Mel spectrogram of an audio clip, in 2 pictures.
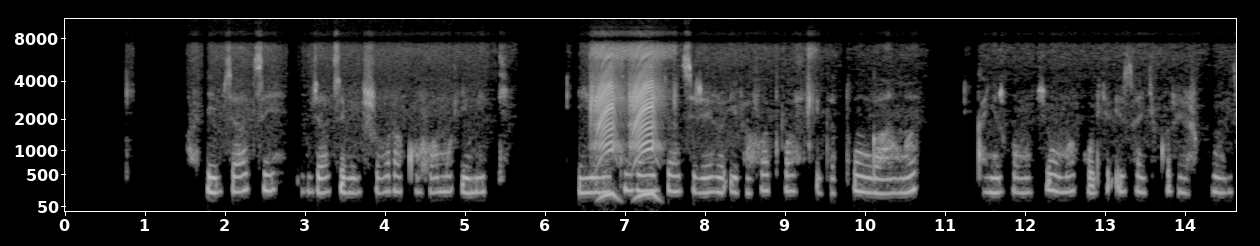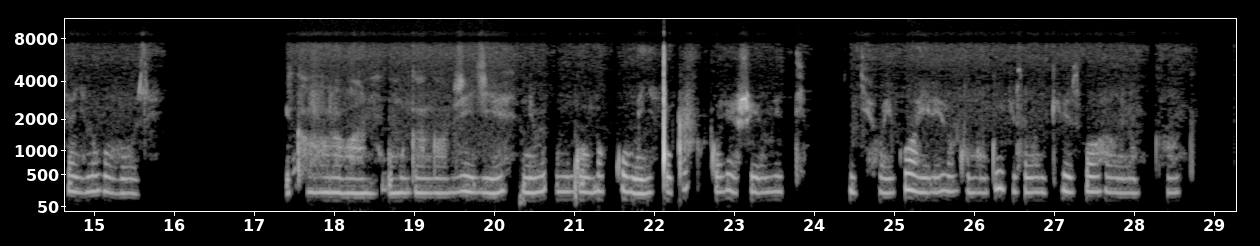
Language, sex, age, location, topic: Kinyarwanda, female, 18-24, Nyagatare, health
